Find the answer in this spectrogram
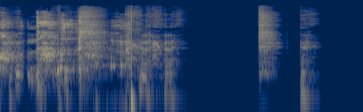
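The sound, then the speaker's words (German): A harsh, rasping stretch of throat clearing and coughing, then a brief pause and two short, sharp coughs to finish. “ja, kommt gleich mal Hustenanfall dabei, ey, das ist doch.”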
